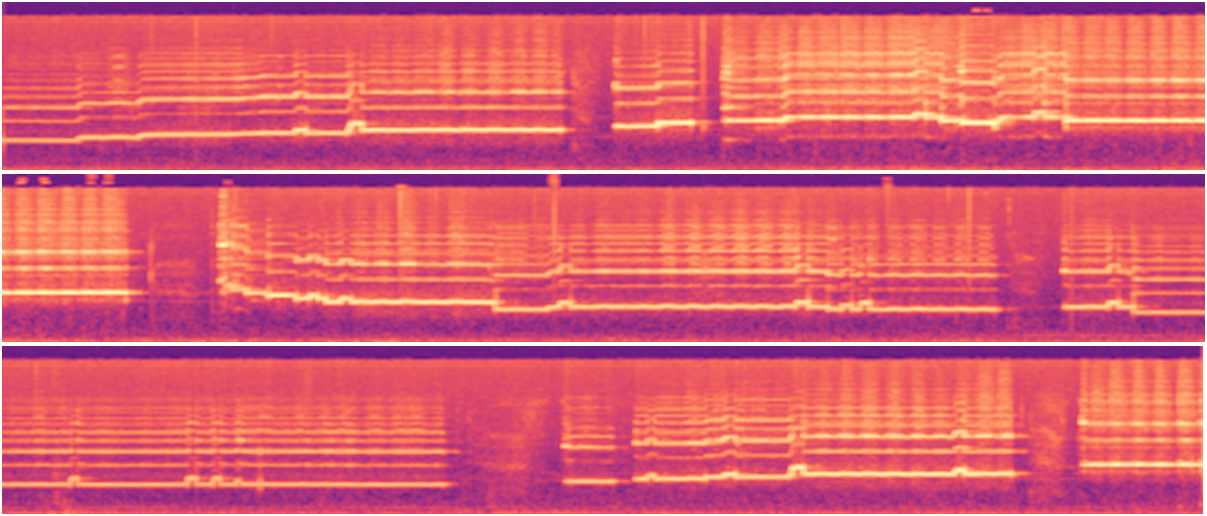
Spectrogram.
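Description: A solo flute plays a lilting folk tune, clear high sustained notes stepping up and down in phrases separated by short breath pauses, with no other instruments.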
